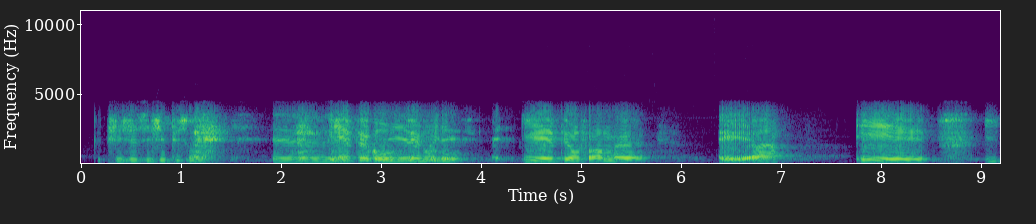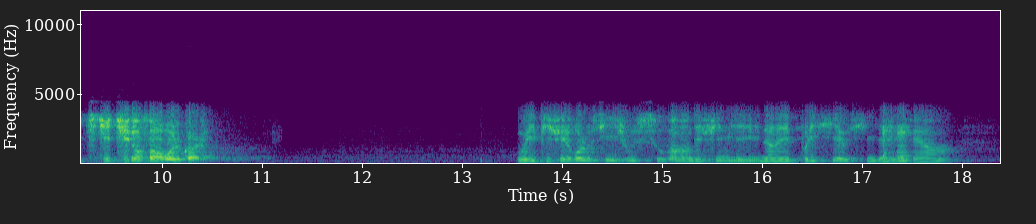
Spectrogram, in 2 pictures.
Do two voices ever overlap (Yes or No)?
Yes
